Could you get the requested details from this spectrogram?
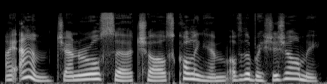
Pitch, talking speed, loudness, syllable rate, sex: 205 Hz, 185 wpm, -19 LUFS, 5.6 syllables/s, female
